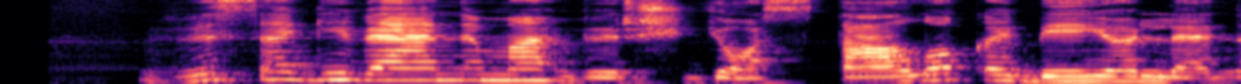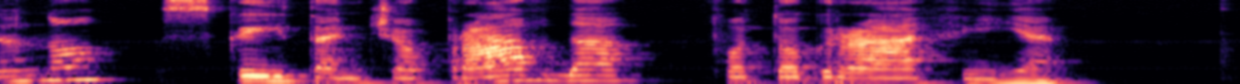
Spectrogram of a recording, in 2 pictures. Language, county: Lithuanian, Šiauliai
